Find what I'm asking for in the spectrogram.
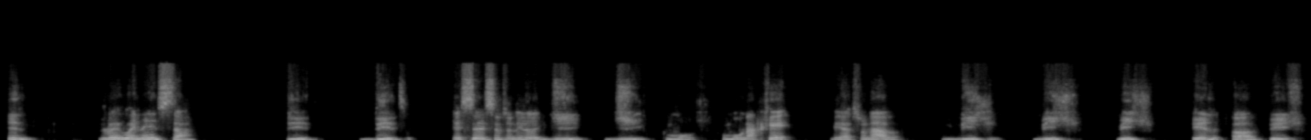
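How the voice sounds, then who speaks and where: A male teacher explaining pronunciation in a class, saying each word several times and breaking it into syllables. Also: mid-range voice. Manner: repeats words slowly, splitting them into syllables.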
